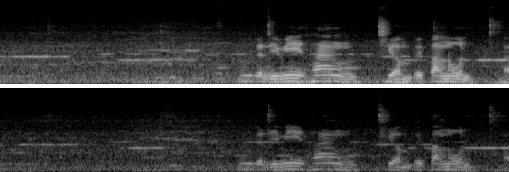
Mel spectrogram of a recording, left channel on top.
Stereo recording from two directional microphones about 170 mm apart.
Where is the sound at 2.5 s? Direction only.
10° left (ahead or behind).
